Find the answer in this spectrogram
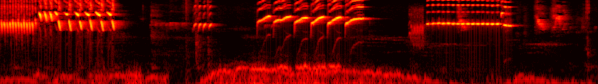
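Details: Canary song for a canary weak in singing: pulsed trills, then a series of rising chirps and a long level whistle, with a low rumbling hum in the background.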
